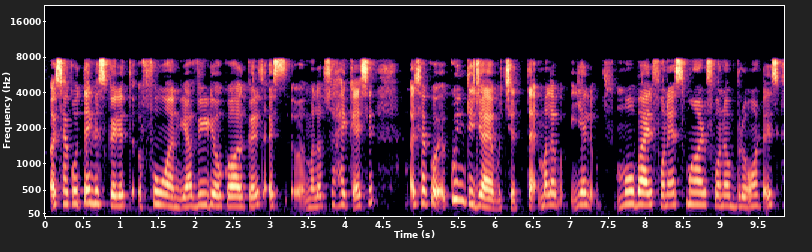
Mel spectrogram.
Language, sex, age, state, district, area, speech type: Kashmiri, female, 18-30, Jammu and Kashmir, Srinagar, urban, spontaneous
